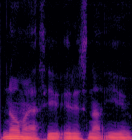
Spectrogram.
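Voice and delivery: ordinary talk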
